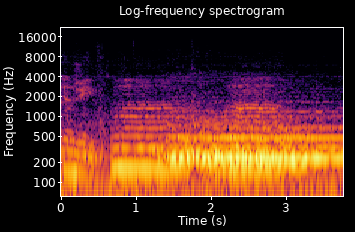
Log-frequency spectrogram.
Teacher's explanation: that part of your tongue raises and meet your palate and pretty much completely closes your mouth off as a resonator so everything goes through your nose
